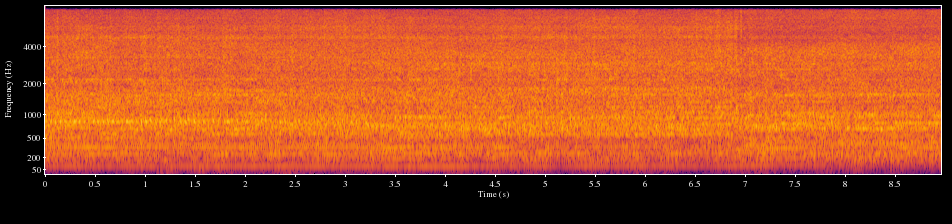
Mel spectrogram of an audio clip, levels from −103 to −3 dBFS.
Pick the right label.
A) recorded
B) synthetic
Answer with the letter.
B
